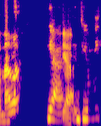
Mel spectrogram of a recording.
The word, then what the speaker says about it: Kumbh Mela: The Oh, Kambala. Kumbh Mela.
